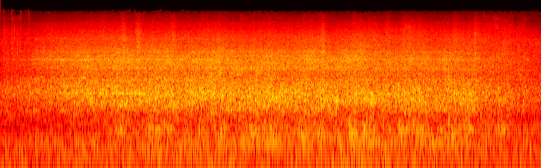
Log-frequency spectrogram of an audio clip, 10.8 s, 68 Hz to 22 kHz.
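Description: ETR 1000 Frecciarossa 1000 high-speed electric train passing: a steady rush of wheels on rail and air that builds over the first couple of seconds, is loudest in the middle as the train goes by, and fades near the end.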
